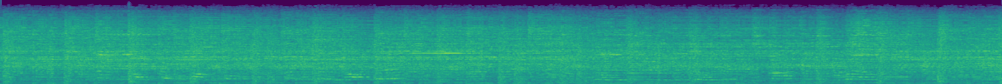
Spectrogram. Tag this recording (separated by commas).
Music, Orchestra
